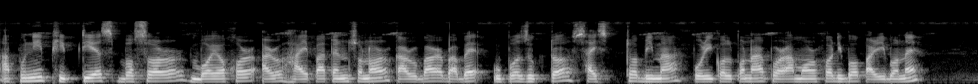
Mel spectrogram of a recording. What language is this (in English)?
Assamese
